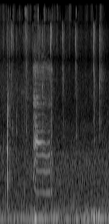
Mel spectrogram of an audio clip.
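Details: Hungry grey furry stray cat living on Istanbul streets utters one clear tonal meow of about half a second, bracketed by a person's soft Turkish talk and faint clicks.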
